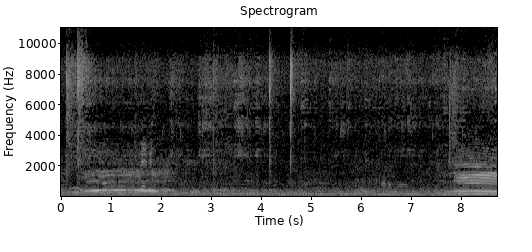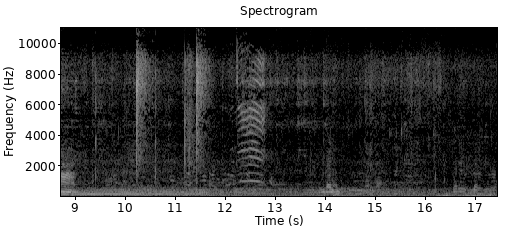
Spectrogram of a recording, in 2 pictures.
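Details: Karapan sapi training with two black bulls at Asemanis field, Pamekasan: scattered moos, one early and steady, a rising and falling bellow midway, and a brief call later, amid background music, clicks and murmuring voices.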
